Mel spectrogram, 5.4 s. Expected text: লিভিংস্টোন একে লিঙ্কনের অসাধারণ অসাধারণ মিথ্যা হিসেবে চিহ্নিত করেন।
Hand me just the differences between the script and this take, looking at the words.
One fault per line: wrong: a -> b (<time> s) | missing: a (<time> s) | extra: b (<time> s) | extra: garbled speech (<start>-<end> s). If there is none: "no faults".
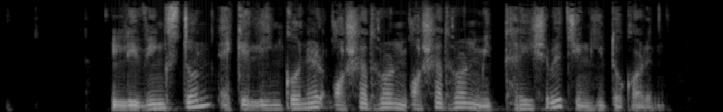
no faults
